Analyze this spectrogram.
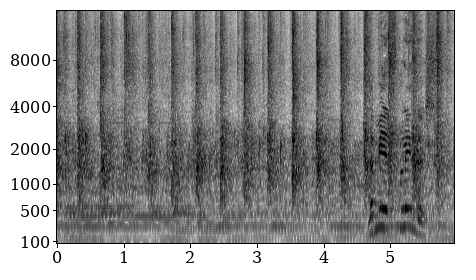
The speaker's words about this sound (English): Demons are fleeing every time you clap. Because your praise is powerful. Your praise is powerful. God's people, come and clap your hands.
